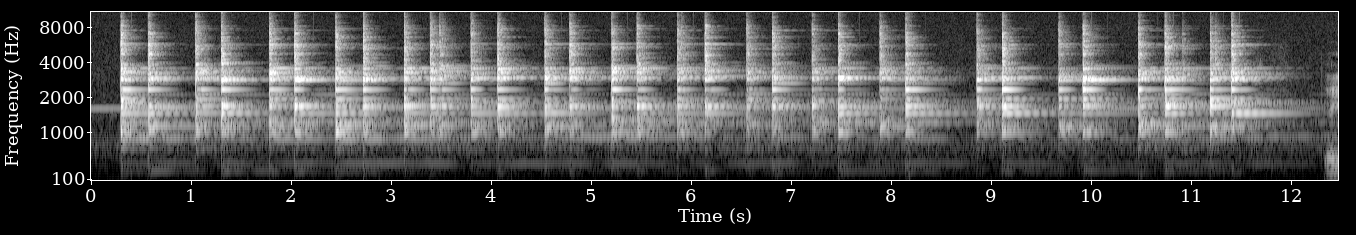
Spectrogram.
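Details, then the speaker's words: Harley-Davidson wheel just rebuilt with new spokes and nipples, spokes tightened and tapped all round; bright ringing taps about one per second at nearly the same pitch, all sounding pretty much the same, so spoke tension is even. "Now then, let's listen to what note they play. They should all be similar, if not bang on the same. It's rarely the case you'll get them all to play the same note, but here we go."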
